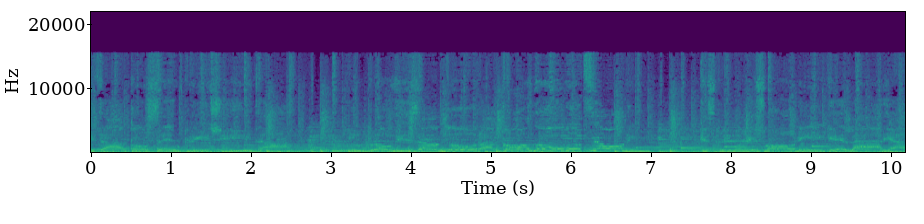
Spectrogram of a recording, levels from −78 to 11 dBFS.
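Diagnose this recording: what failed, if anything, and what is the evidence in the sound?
Packets failed to arrive in time on the network, causing short concealed packet loss at 0.47–0.51 s and 6.13–6.17 s, each a 20 ms gap. The receiver patched each hole by extending the preceding sound, then blended back, leaving a brief smear or wobble.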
